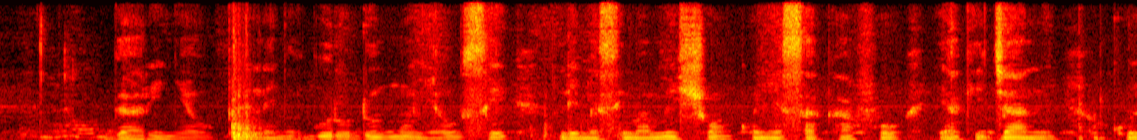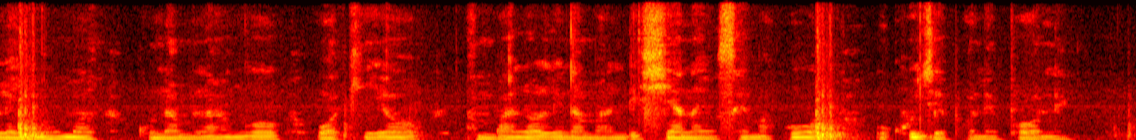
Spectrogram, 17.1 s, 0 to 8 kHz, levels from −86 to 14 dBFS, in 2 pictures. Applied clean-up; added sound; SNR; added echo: none; Motor vehicle (road); 8 dB; none.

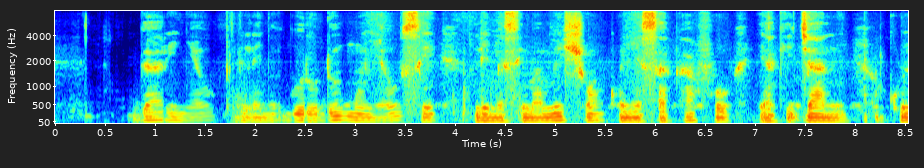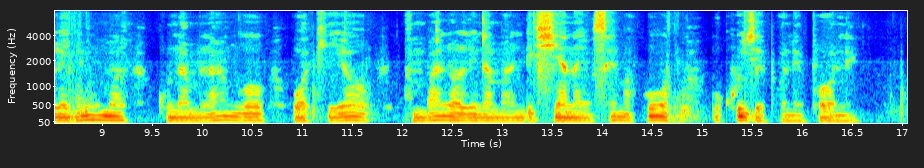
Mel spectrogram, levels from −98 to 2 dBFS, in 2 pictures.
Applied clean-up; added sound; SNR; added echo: neural separator model SepFormer DNS4.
